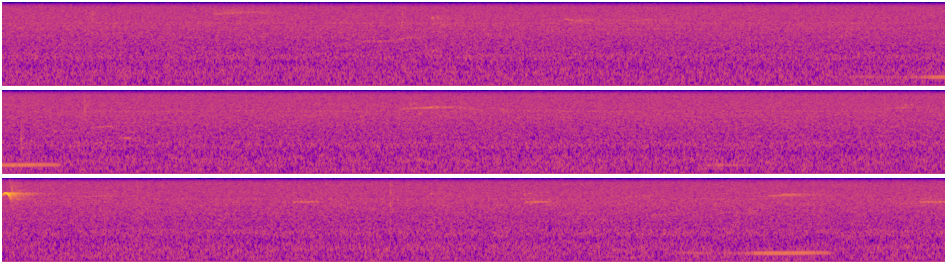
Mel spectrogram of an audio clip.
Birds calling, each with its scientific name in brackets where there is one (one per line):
White-tipped Dove (Leptotila verreauxi)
